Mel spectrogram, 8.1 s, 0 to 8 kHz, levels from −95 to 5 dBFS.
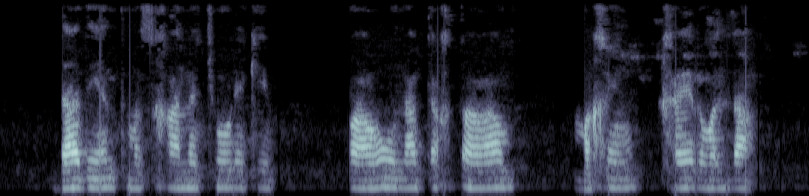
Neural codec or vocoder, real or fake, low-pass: none; real; 7.2 kHz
